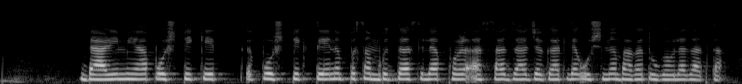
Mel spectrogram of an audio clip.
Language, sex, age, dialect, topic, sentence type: Marathi, female, 18-24, Southern Konkan, agriculture, statement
